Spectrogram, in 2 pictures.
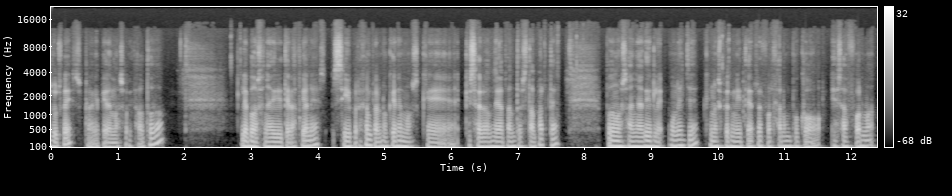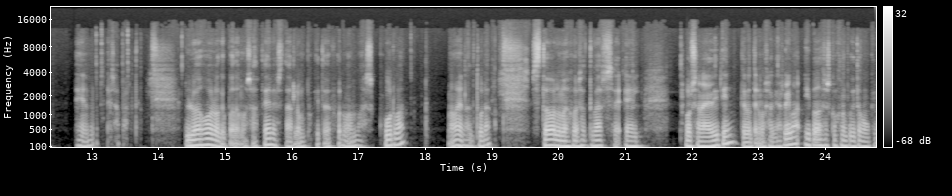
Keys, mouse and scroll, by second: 0.6-2.8 middle drag, 2.8-3.8 drag, 3.8-4.7 middle drag, 4.7 Tab, 11.1 scroll down 3, 11.4-13.1 middle drag, 13.1 right click, 13.5 alt+shift+right click, 14.4-17.5 drag, 18.1 middle click, 19.1 ctrl+z, 21.9 click, 22.4 click, 23.4-24.7 drag.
